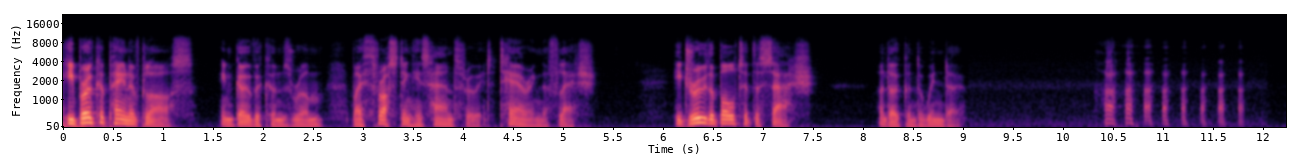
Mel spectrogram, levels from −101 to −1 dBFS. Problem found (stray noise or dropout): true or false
true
